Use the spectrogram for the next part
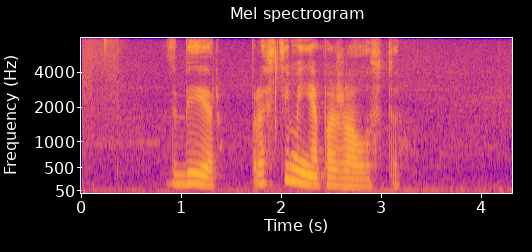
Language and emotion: Russian, sad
